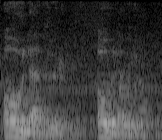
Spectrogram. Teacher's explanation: Recuerden que esta F se pronuncia casi como si fuera una B corta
